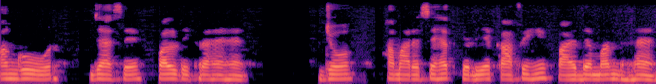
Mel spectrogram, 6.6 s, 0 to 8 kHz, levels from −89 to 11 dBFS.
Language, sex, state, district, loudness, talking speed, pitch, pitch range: Hindi, male, Bihar, Patna, -18 LUFS, 135 wpm, 120 Hz, 115-125 Hz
